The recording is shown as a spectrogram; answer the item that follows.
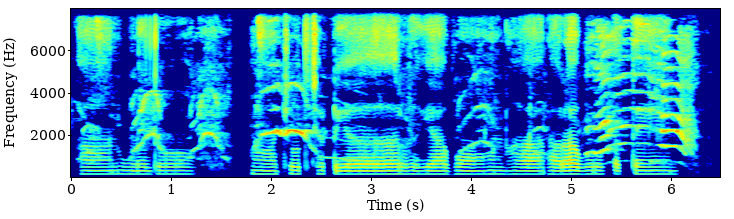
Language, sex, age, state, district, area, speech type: Santali, female, 30-45, Jharkhand, East Singhbhum, rural, spontaneous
